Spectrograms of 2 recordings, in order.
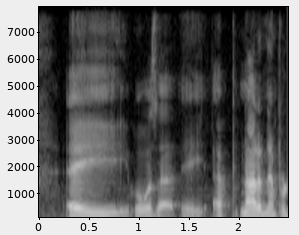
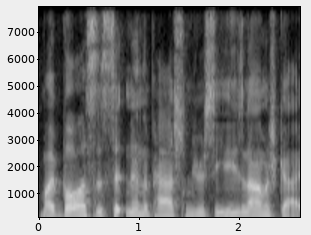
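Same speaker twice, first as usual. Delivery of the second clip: usual speaking voice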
